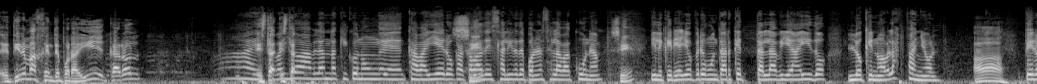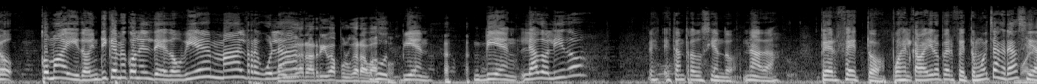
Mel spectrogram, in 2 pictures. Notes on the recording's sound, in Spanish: Vivimos en directo una jornada de vacunación contra la Covid 19. En directo hasta el punto de vacunación COVID instalado en la nave del Mercado de la Biosfera. Pudo charlar con varios vecinos.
